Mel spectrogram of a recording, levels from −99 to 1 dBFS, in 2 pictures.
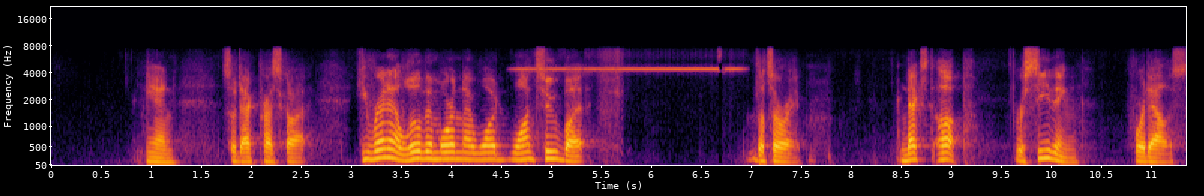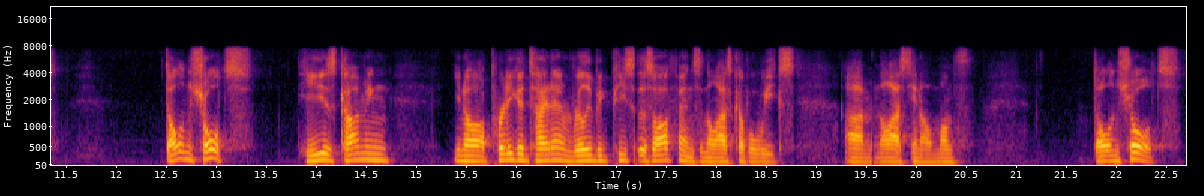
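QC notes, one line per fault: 4.54–7.00 s, feedback whistle: a steady 4.4 kHz tone sits about 15 dB under the speech, likely a speaker-to-microphone loop held at the edge of feedback. It shows as a thin horizontal spectrogram line.
6.68–6.72 s, 17.19–17.27 s, 19.55–19.64 s, lost AMR speech frames: the decoder reuses the last good pitch and vocal tract settings with falling gain, causing brief dips or warbles. The first gap lasts 40 ms, fitting two frames, and the others last 20 ms each. The waveform shows short amplitude dips.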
